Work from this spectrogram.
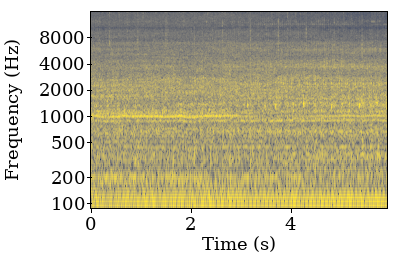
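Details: Mercedes SLK 230 (R170) at hot idle: steady idle with an uneven rattly clatter, heard only when the engine is hot; fuel consumption, acceleration and smoke normal; new water pump, thermostat, belts, engine/transmission mounts, oil changed 1000 km ago; source unknown.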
